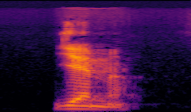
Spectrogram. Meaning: -st, -nd, and -th; forms ordinal numbers
- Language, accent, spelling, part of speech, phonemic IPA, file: French, France, -ième, suffix, /jɛm/, LL-Q150 (fra)--ième.wav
